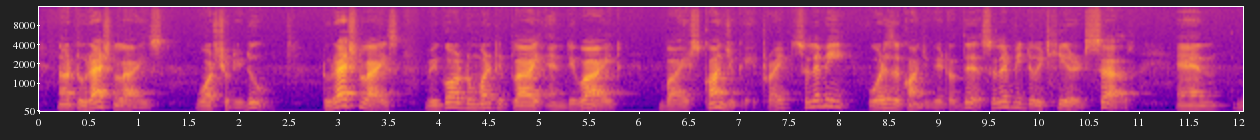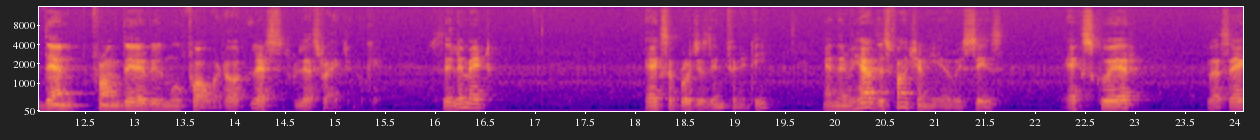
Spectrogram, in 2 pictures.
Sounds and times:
Inside, small room: 0.0s - 24.0s
Speech: 0.2s - 16.6s, 18.1s - 23.1s, 23.7s - 24.0s.

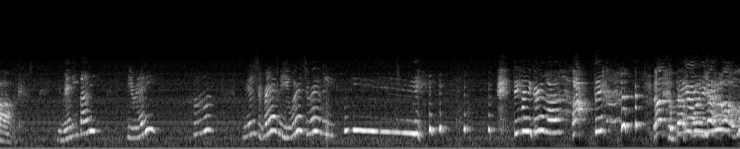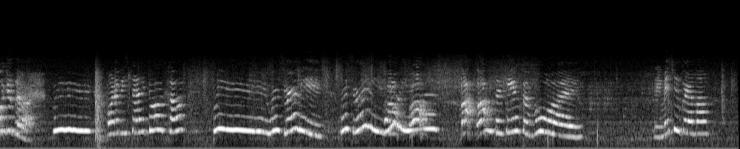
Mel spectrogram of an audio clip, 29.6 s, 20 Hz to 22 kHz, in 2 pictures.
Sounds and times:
Speech: 1.2s - 2.0s, 3.9s - 4.3s, 4.9s - 8.4s, 13.1s - 26.5s, 27.9s - 29.1s.

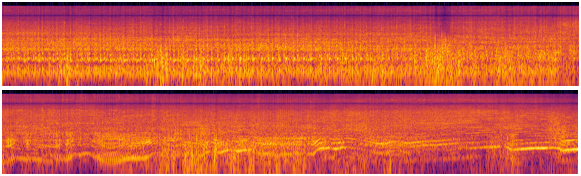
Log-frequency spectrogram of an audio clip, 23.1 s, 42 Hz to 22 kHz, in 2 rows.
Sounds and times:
Medium engine (mid frequency): 0.0s - 23.0s
Motorcycle: 0.0s - 23.0s
Outside, urban or manmade: 0.0s - 23.0s.

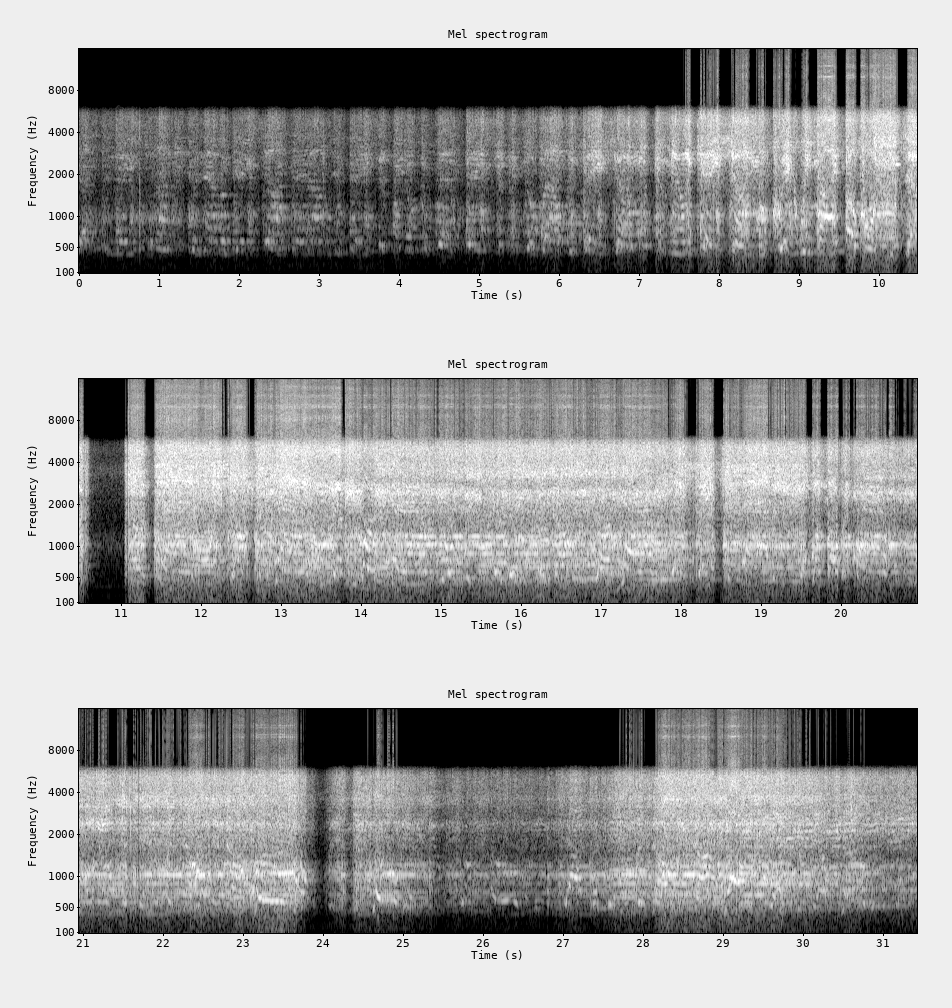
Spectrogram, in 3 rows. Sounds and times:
Music: 0.0s - 31.4s.

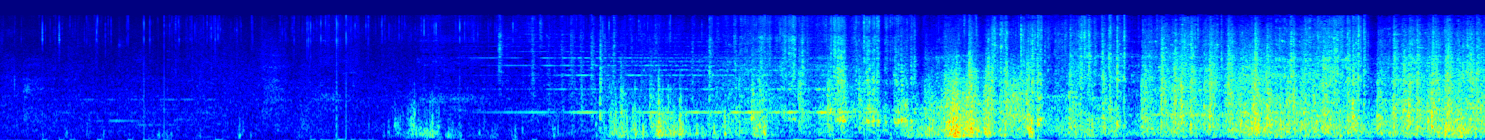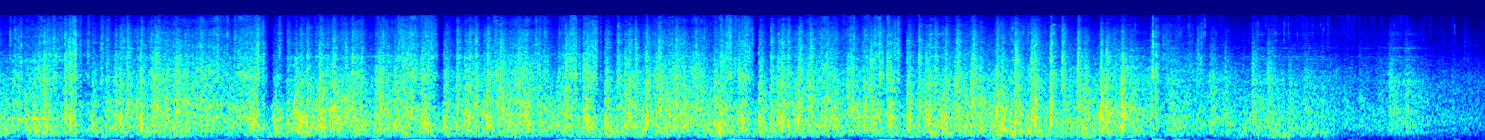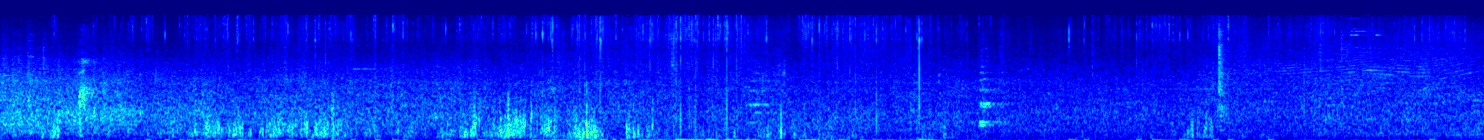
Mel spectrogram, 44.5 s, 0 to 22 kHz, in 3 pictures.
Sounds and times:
Rail transport: 0.0s - 44.5s.

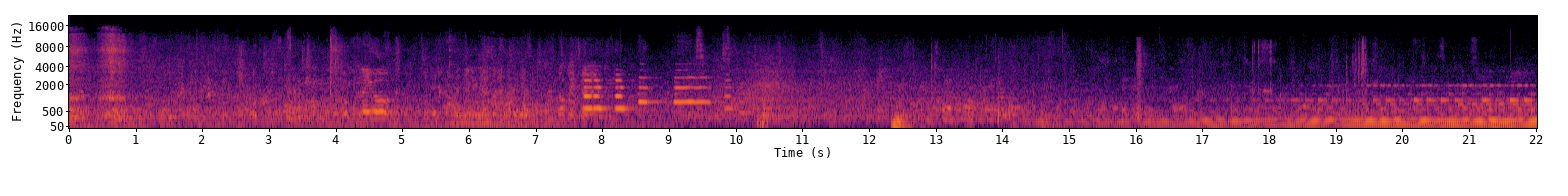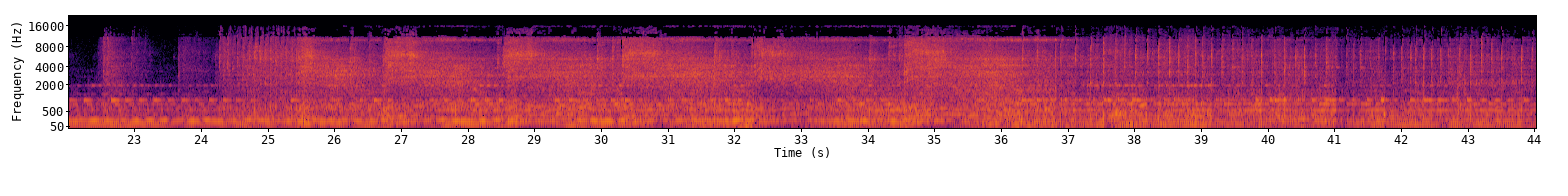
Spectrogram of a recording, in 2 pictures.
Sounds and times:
Speech: 12.1s - 17.0s.

